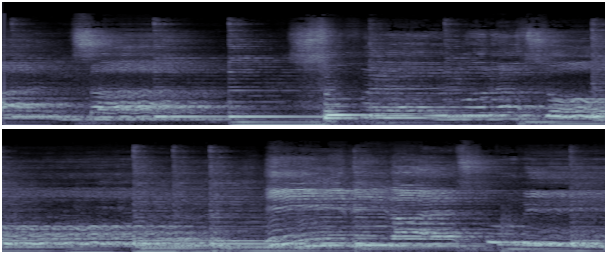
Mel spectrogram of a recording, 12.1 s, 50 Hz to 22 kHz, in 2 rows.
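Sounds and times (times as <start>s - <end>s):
men singing together: 0.0s - 2.1s, 3.1s - 12.0s
instrumental accompaniment with bass: 0.0s - 12.0s.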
